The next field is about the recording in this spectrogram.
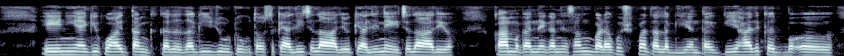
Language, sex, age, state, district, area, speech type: Dogri, female, 30-45, Jammu and Kashmir, Samba, rural, spontaneous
